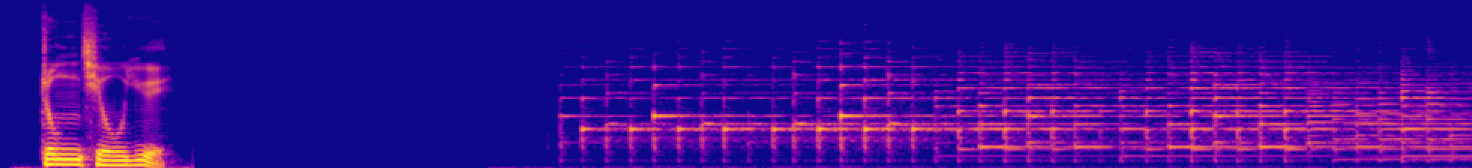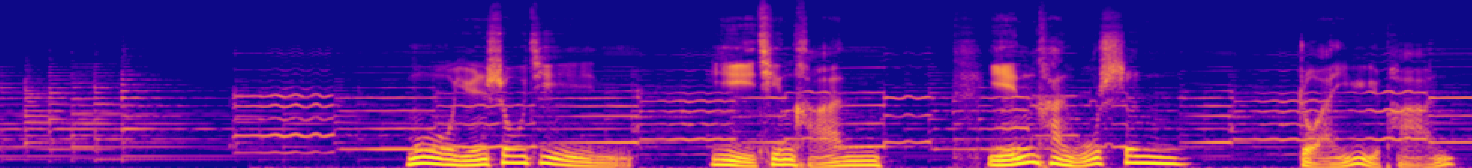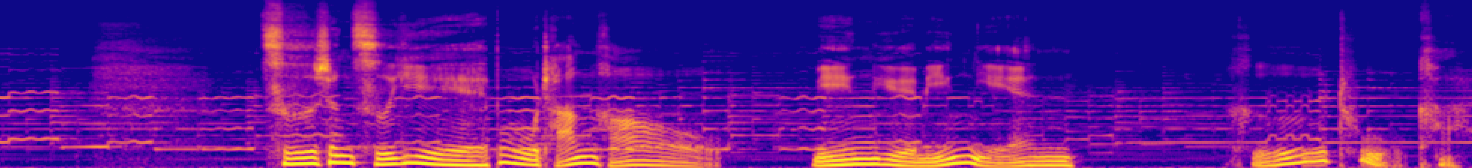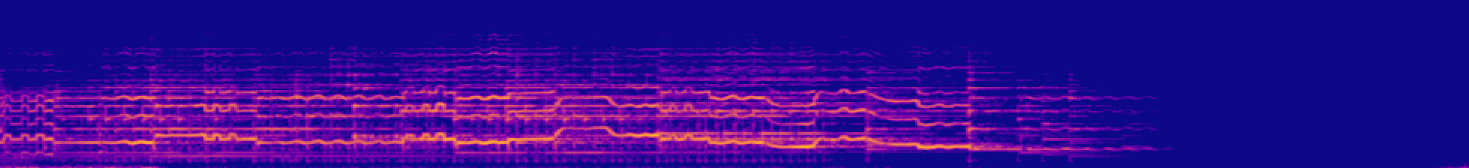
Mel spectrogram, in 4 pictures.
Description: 张家声朗诵：《中秋月》(（北宋）苏轼) （北宋）苏轼 名家朗诵欣赏张家声 语文PLUS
